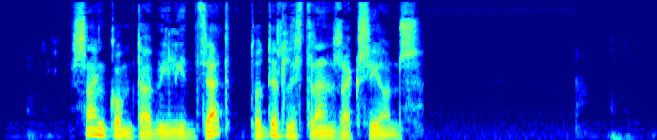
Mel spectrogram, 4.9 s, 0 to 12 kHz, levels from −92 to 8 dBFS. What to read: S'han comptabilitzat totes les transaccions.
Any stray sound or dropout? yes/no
no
